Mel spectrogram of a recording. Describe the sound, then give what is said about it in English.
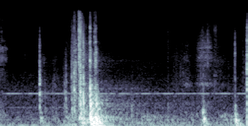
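A car hood being opened: a few dull clunks and a heavier, longer thump in the middle, over low background hum. “The hood opens. He closes the hood down, then looks up.”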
